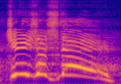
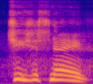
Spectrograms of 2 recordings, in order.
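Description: First: Very high, drawn-out mock holler; hammed-up prayer cry. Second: Said in the usual way. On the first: Preacher mocking a showy prayer over a shy man, hollering. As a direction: wail it out slowly for comic effect. Comic exaggerated second take of prayer.

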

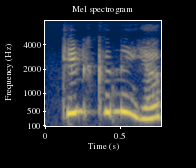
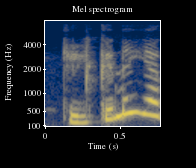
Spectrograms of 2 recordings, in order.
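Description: First: High, loud refusal cry; shouting. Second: High, loud echoing refusal; shouting. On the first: Mouse refusing the rooster's request, high loud shout. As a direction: yell it out to dodge the work. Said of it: "кричить Круть". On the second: Second mouse echoing refusal, high loud shout. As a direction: shout the same refusal back, a touch less. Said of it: "кричить Верть". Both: Acted.

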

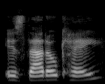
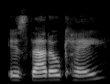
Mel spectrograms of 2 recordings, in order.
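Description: Both takes have the same delivery.

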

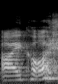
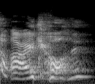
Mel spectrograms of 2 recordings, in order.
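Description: First: Said in the usual way. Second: Giggling the word back; laughing. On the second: Retold or imitated. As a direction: repeat it through a laugh. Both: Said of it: "they're like".

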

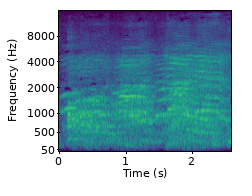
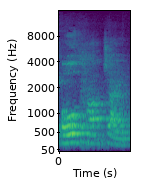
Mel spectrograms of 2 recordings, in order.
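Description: First: Long, slow, high drawn-out call; a slow, high summoning call. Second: Said in the usual way. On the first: Acted. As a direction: call the giant from far away, stretching every word. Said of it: "He called out". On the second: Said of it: "really loud".

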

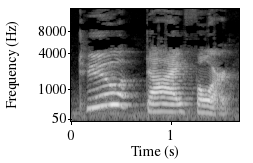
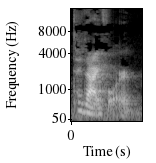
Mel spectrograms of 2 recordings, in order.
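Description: First: To die for, slow and louder, every word leaned on; drawn-out emphasis. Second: Said in the usual way. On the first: Real, not acted. Reviewer gushing over the rituals, slow and louder on To die for.

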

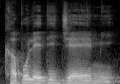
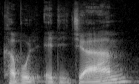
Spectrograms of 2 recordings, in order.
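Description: First: "edeceğimi" as e-di-ce-mi with closed e. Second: "edeceğim" as e-di-cæm with a long open æ. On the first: Teacher contrasts the e, "edeceğimi" with closed e. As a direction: contract "edeceğimi", narrow e before mi. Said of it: "Bunlar farklı". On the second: Teacher contrasts the e, "edeceğim" with open æ. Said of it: "E farklı". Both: Shown as a demonstration.

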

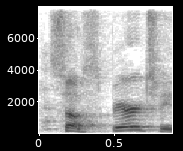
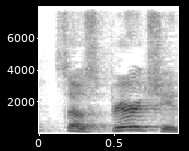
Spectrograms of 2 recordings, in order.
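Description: First: Laughing through the words; words spilling out of a laugh; still laughing. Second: Said in the usual way. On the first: Real, not acted. Laughing after teasing his wife about the clean story. Restart after joke to Donna.

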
